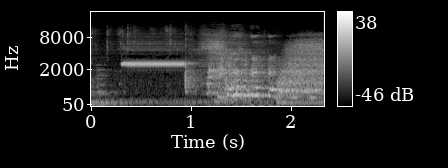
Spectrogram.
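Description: A single steady electronic beep lasting just over half a second, a game-show failure buzzer marking a failed attempt, followed by laughter.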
